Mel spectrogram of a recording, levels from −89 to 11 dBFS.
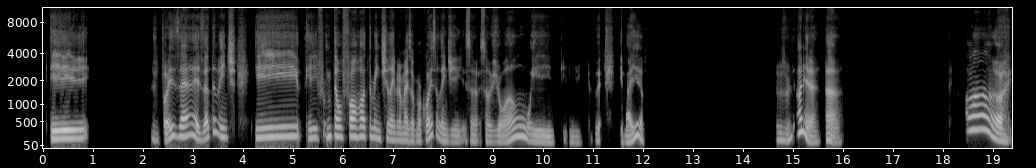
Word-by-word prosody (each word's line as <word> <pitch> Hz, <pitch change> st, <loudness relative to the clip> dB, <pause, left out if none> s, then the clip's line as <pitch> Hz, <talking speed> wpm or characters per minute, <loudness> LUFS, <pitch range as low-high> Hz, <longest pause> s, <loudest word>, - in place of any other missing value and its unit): Eh 155 Hz, +2 st, +5 dB, 1.5 s
Pois 185 Hz, +10 st, +1 dB
é, 195 Hz, +2 st, +3 dB
exatamente. 175 Hz, -, -1 dB, 0.4 s
Eh, 185 Hz, +3 st, +1 dB
e 170 Hz, +2 st, -3 dB
fu -, -, -13 dB
então, 190 Hz, 0 st, +2 dB
o -, -, -5 dB
forró 190 Hz, +1 st, +3 dB
também 175 Hz, -4 st, -4 dB
te 150 Hz, +1 st, -3 dB
lembra 130 Hz, -2 st, -1 dB
mais 120 Hz, -2 st, -1 dB
alguma 110 Hz, -1 st, -4 dB
coisa 150 Hz, -, -1 dB
além 120 Hz, -5 st, -3 dB
de 105 Hz, -1 st, -7 dB
São 110 Hz, -2 st, -6 dB
São 105 Hz, -2 st, -6 dB
João 120 Hz, -, -1 dB
e 100 Hz, -2 st, -3 dB, 0.3 s
d 95 Hz, -2 st, -13 dB, 0.3 s
d -, -, -7 dB, 0.4 s
e -, -, -4 dB
Bahia? -, -, 0 dB, 2.6 s
Uhum. 130 Hz, +1 st, -6 dB
Olha, 175 Hz, -, +2 dB
Hã. 100 Hz, -7 st, +2 dB, 2.5 s
Oh! 300 Hz, -, +3 dB
155 Hz, 95 wpm, -23 LUFS, 115-190 Hz, 2.6 s, Eh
